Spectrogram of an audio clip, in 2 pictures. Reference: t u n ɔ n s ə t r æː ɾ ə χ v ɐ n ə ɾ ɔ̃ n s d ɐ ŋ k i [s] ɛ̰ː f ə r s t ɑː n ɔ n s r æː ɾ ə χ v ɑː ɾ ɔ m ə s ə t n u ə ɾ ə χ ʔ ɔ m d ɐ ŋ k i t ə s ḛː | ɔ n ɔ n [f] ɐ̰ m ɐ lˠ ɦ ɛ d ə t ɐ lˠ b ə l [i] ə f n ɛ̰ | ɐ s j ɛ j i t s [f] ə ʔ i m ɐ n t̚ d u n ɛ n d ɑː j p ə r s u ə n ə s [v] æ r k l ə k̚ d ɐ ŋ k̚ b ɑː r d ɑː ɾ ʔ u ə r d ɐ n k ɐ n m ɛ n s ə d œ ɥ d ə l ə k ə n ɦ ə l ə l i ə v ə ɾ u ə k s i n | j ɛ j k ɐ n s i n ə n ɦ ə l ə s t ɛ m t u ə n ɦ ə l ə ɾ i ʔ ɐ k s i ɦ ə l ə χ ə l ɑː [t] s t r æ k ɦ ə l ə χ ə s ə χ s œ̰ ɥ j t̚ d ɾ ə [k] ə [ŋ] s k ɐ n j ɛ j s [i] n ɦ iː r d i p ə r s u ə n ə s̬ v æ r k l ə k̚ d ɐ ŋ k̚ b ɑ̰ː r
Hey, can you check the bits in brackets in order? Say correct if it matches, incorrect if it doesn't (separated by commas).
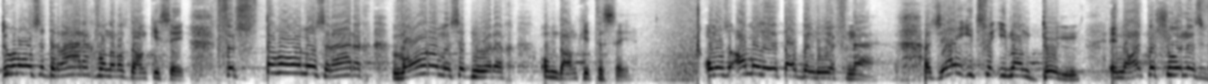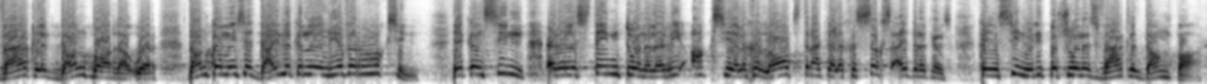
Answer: correct, incorrect, correct, correct, correct, correct, correct, correct, correct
